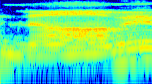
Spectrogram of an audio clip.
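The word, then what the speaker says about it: Name: नामे। मैंने कहा जी कि जर्मन अल्फाबेट्स, जर्मन वर्ड्स में हर अल्फाबेट्स को प्रोनाउंस करते हैं नामे।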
